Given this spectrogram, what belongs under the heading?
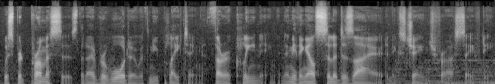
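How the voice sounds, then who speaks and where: A man hosting a reading stream, reading a community story aloud in a measured way with joking asides. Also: deep voice.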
